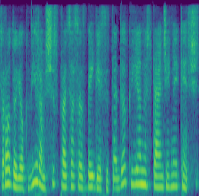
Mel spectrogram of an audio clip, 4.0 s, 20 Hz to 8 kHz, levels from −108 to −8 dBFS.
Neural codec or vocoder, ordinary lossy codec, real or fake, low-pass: codec, 44.1 kHz, 2.6 kbps, DAC; AAC, 32 kbps; fake; 7.2 kHz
